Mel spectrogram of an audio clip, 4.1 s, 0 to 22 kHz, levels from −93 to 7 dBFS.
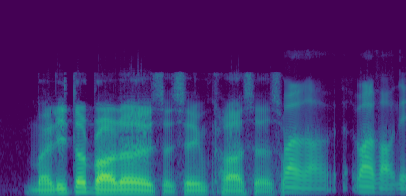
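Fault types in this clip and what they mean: Section at the wrong speed: the speech from the start to 2.85 s plays at 0.621 times its proper rate, so it drags and sits about seven semitones low, then snaps back to normal pitch and pace, likely from that stretch being clocked at the wrong rate.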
